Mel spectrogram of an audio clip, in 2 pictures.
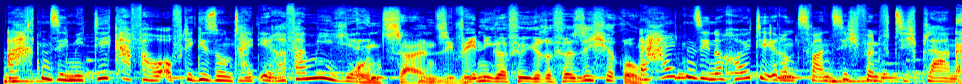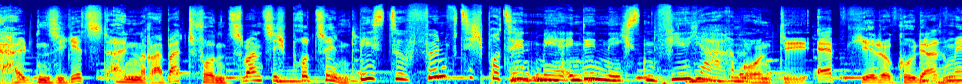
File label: Commercial, GERMAN MALE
